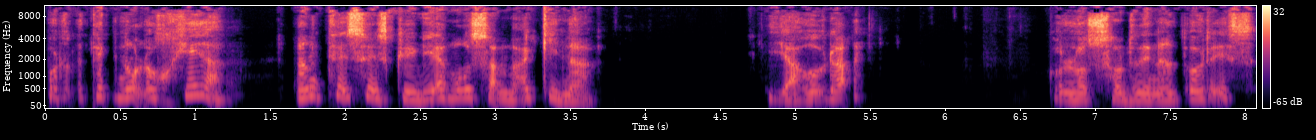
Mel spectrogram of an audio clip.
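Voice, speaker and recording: A somewhat breathy voice at a very slow pace, with ordinary pitch variation, long, frequent pauses and a dry, close sound with no echo. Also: woman, fairly high pitch for a woman. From Algeria, Oran. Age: 70s. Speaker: poet, retired teacher. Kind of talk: interview. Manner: hesitant, with fillers.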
